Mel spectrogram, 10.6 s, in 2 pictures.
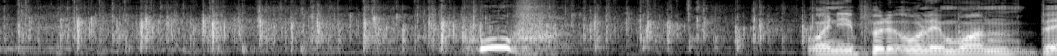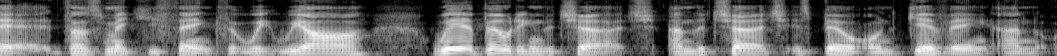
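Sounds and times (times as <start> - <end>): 
audience applause: 0.0 - 4.7
speech: 2.4 - 2.9, 4.0 - 10.5.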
